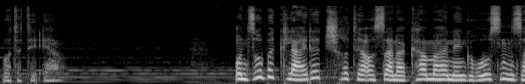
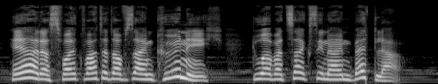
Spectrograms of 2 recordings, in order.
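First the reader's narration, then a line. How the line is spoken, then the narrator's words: Nobles call out laughing. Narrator (German): die Edlen lachten, und einige riefen ihm zu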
